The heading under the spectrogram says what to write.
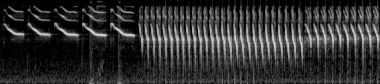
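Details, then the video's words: Master recording of a canary for prompting other birds: five hooked whistled notes in a slow series. These break into a fast, rich rolling trill that shifts slightly lower in tone partway through. "Masteran Suara Burung Kenari Gacor Panjang cuit cuit Ngerol untuk Pancingan Kenari!"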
